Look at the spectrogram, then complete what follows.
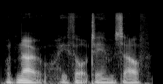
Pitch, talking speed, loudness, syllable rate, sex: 85 Hz, 220 wpm, -21 LUFS, 5.1 syllables/s, male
